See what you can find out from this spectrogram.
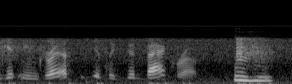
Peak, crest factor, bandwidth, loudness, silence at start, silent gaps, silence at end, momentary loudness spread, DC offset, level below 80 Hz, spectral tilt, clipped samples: -8 dBFS; 22 dB; 10.5 kHz; -29 LUFS; 0 s; none; 0 s; 13 LU; under 0.1%; -52 dBFS; -6.5 dB/octave; under 0.1%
